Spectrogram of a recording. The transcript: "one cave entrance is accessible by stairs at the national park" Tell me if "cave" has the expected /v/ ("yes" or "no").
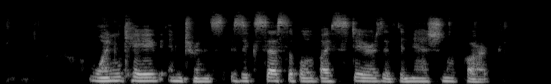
yes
